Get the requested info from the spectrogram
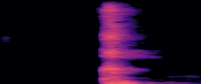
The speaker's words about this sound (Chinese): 苏哲咳嗽一声。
